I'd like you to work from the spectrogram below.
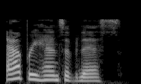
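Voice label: "apprehensiveness", British English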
